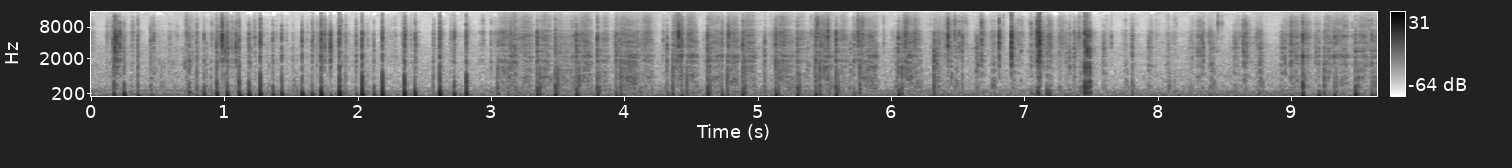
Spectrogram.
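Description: Fingertips tap and drum on a flat, folded tan cardboard cutout in the Labo style, with punched holes and a teal tab, held empty and hollow in front of a microphone. Rapid, dry, hollow knocks with a low, thumpy body come in dense flurries, loudest in the first three seconds. They continue as softer, uneven drumming with light scratchy rustle between the hits.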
